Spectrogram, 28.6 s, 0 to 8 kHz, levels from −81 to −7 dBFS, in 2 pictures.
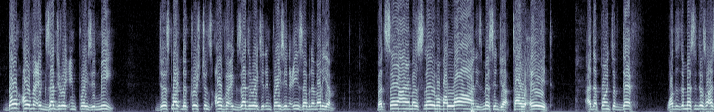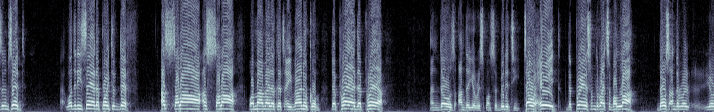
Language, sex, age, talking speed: English, male, 50-69, 160 wpm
